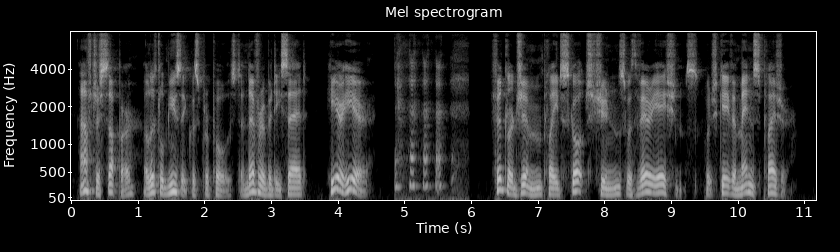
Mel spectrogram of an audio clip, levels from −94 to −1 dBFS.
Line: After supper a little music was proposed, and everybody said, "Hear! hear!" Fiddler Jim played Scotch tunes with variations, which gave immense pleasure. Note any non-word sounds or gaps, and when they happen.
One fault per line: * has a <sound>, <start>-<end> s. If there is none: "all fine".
* has a laugh, 4.8-6.0 s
